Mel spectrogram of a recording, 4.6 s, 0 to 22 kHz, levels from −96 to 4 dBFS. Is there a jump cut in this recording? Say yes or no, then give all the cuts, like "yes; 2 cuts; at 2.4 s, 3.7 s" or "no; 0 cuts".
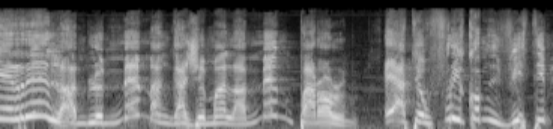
yes; 1 cut; at 3.0 s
